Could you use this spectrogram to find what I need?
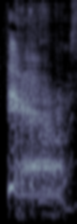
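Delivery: high laughing yell; laughing shout. Real, not acted. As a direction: laugh it out loud.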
